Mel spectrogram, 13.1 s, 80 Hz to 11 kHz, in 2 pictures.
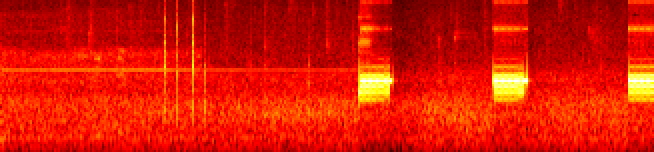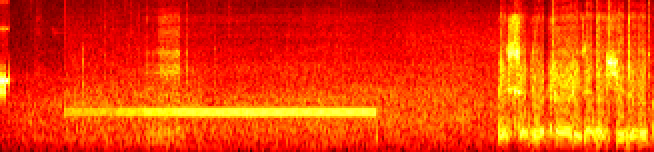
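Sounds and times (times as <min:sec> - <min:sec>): two-tone attention signal: 0:00.0 - 0:04.0, 0:04.9 - 0:05.3, 0:06.3 - 0:06.6, 0:07.2 - 0:10.3
screechy digital data bursts: 0:07.2 - 0:10.3.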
